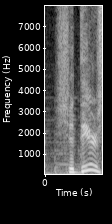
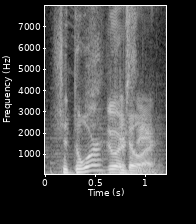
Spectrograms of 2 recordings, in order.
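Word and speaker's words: Shedeur: to each his own I guess but yeah shadir Sanders having the shadir shador I always say his name wrong sh shador yeah he's got to carry that jacket around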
